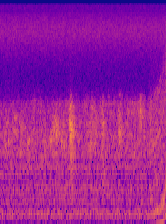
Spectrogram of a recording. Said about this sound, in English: Helicopter out there, could we? Oh, that's awful noisy.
